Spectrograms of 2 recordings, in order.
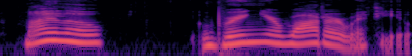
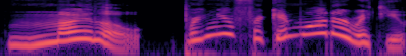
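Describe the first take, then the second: First: Said in the usual way. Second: Loud, high, quick nagging command; exasperated order. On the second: Retold or imitated. Mom ordering son after he refused, exasperated. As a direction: re-enact a parent losing patience.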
